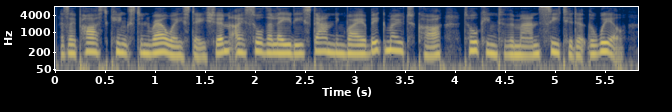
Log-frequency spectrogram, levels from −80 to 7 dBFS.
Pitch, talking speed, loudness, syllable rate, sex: 185 Hz, 245 wpm, -16 LUFS, 6.1 syllables/s, female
